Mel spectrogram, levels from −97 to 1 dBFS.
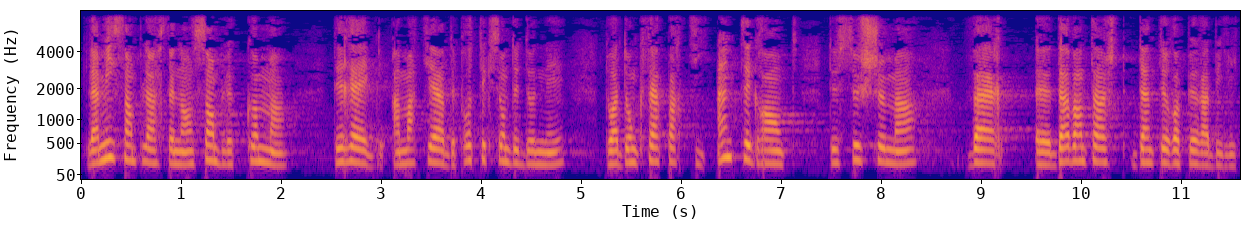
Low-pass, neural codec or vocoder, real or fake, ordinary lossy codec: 7.2 kHz; none; real; none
